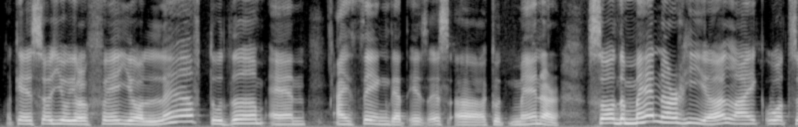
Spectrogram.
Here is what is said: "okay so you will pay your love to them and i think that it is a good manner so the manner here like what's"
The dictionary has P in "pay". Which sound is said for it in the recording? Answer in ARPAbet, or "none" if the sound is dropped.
F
